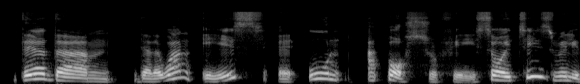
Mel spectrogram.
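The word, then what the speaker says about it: un': two so one is UN it is exactly the same pronunciation of un apostrophe obviously that apostrophe does not have a sound so don't try to give it a sound I'll say that because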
